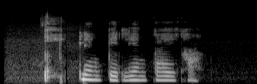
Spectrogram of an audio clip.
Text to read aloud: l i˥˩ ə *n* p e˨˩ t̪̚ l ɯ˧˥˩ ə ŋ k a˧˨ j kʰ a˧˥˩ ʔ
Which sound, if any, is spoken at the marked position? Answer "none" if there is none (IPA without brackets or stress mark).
ŋ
